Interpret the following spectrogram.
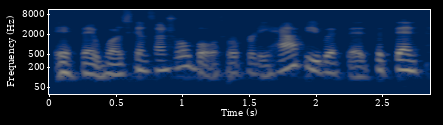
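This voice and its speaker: Low-voiced woman telling true crime. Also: expressive, quick pace, slightly rough, no echo, studio quality. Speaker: co-host of a true-crime podcast. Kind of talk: conversational true-crime storytelling, part read from notes.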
